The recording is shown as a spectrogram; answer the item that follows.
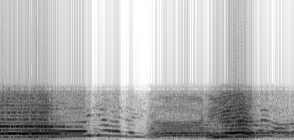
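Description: A group of voices singing a Samburu traditional song together, holding several notes at once. The singing drops back just after a second in, then a new phrase comes in and swells before falling away near the end.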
